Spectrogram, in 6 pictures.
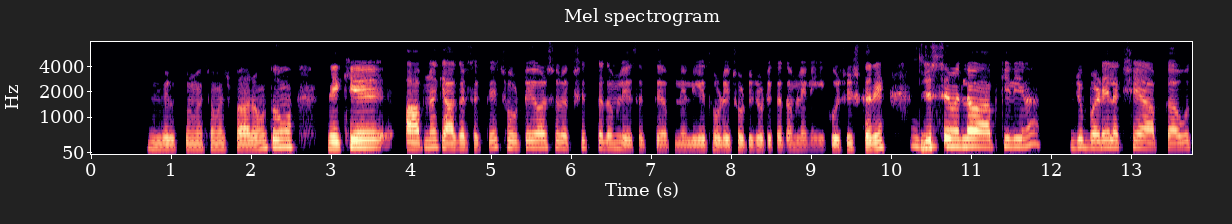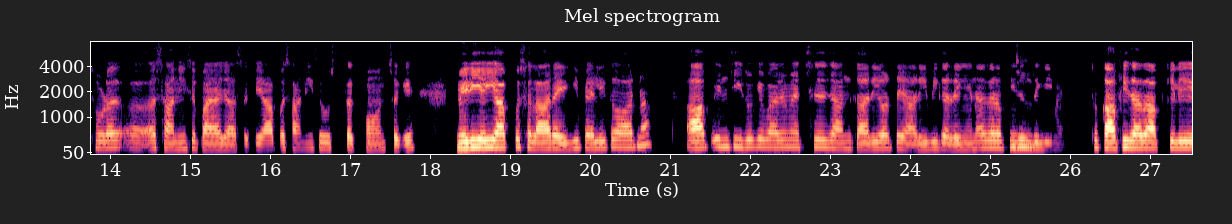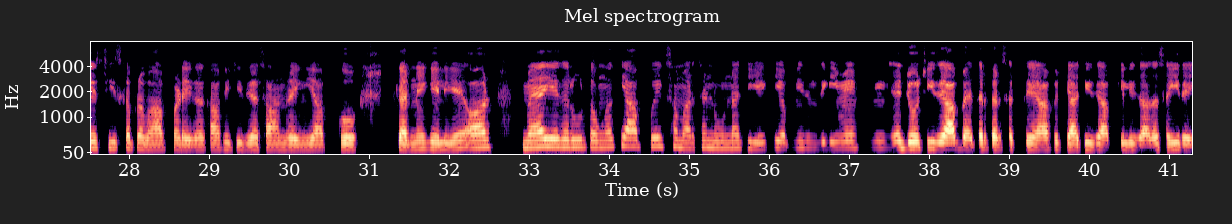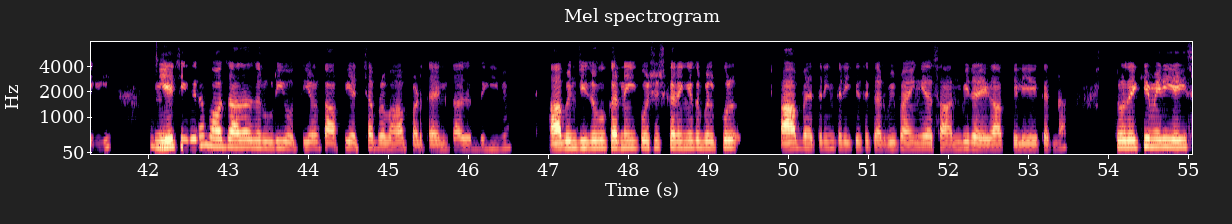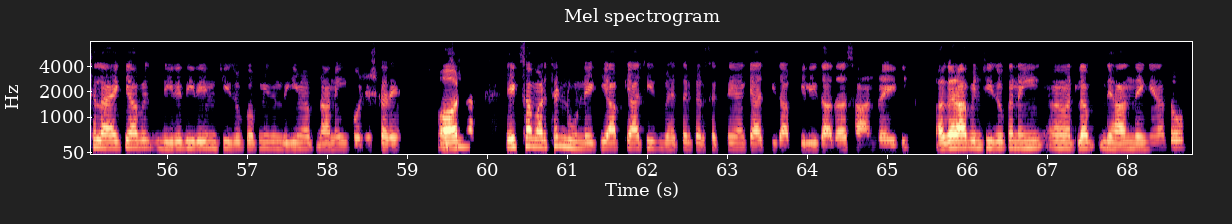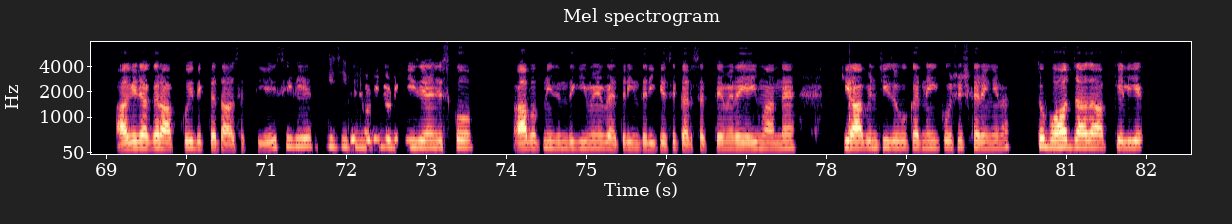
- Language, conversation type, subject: Hindi, advice, नए अनुभव आज़माने के डर को कैसे दूर करूँ?
- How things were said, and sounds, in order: none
